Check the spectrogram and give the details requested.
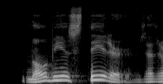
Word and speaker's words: Mobius: And 7:30 p.m., live from the shallow end of the gene pool, it's Mobius Theater.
